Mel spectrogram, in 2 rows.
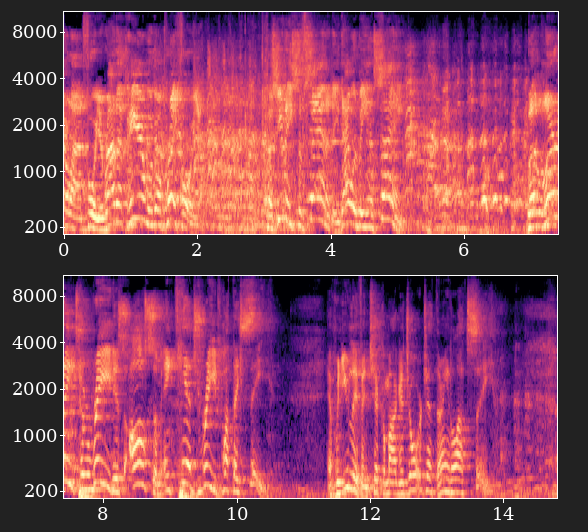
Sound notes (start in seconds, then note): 1.0 audience Laughing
